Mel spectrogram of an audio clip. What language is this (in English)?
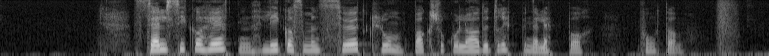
Norwegian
